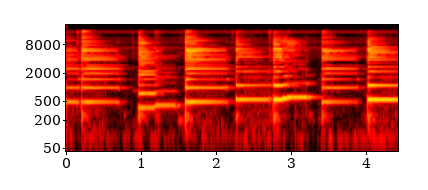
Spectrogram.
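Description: Steel-string acoustic guitar played with a pick: a slow single-note melody of about six plucked notes, each ringing into the next. Twice a note steps up in pitch by a hammer-on or slide.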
